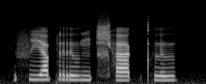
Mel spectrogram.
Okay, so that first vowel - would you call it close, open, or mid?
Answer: close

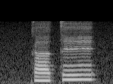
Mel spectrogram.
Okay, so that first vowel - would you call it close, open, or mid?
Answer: open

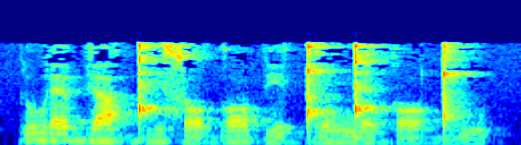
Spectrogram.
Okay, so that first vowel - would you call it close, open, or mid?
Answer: close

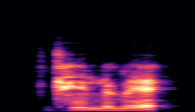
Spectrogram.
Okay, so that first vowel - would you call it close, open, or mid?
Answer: mid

